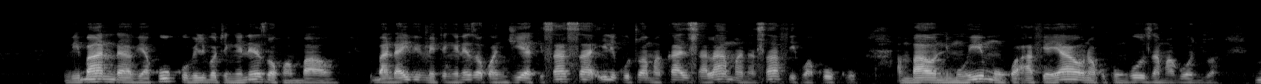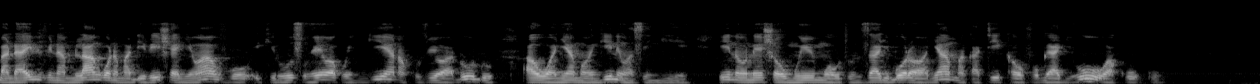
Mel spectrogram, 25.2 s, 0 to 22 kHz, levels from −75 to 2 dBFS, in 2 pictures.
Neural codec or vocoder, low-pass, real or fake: none; 7.2 kHz; real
